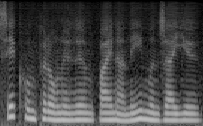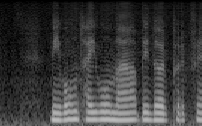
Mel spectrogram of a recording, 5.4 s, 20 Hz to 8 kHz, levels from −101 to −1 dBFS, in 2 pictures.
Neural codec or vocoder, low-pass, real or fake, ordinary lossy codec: codec, 16 kHz, 0.2 kbps, FocalCodec; none; fake; none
